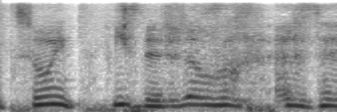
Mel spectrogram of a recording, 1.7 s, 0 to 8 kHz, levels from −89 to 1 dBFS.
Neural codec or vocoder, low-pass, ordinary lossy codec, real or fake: codec, 24 kHz, 0.9 kbps, WavTokenizer, medium speech release version 1; 7.2 kHz; none; fake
